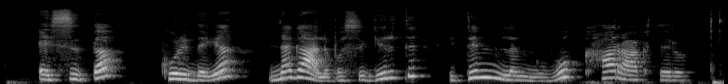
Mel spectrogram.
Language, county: Lithuanian, Vilnius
